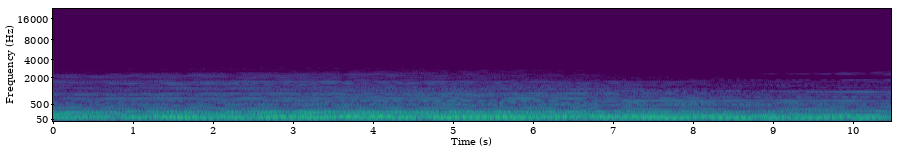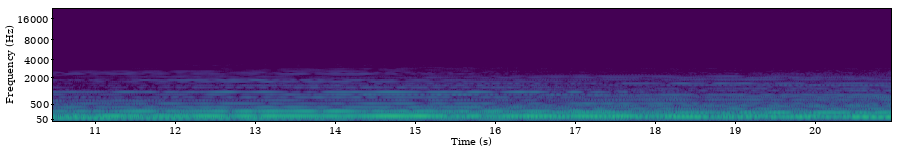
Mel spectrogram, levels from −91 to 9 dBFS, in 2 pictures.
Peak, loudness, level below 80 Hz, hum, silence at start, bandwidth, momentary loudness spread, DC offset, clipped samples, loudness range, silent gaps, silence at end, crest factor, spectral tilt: -22 dBFS; -39 LUFS; -48 dBFS; none; 0 s; 2.8 kHz; 6 LU; under 0.1%; under 0.1%; 4 LU; none; 0 s; 14 dB; -12 dB/octave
